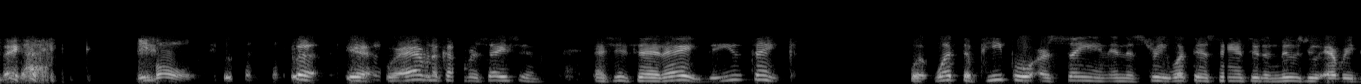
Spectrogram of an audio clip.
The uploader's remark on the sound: TNTSuperfantastic Conference Call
